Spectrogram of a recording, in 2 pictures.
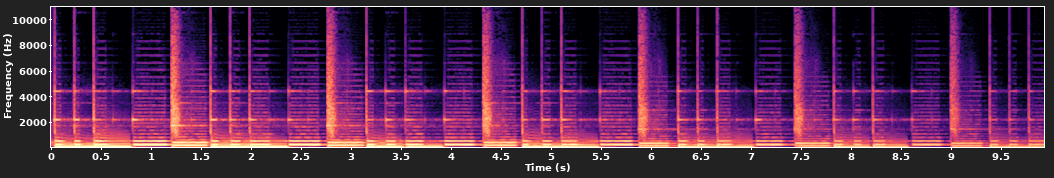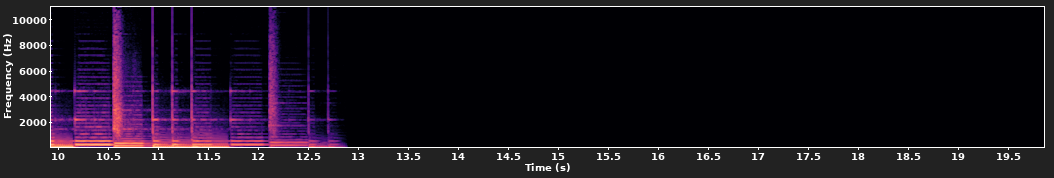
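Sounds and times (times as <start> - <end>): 
lo-fi rave music: 0.0 - 12.2.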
